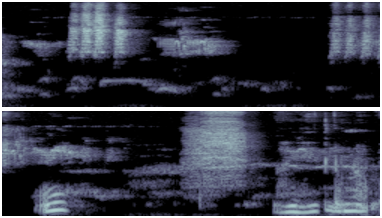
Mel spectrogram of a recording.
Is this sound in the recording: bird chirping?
yes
